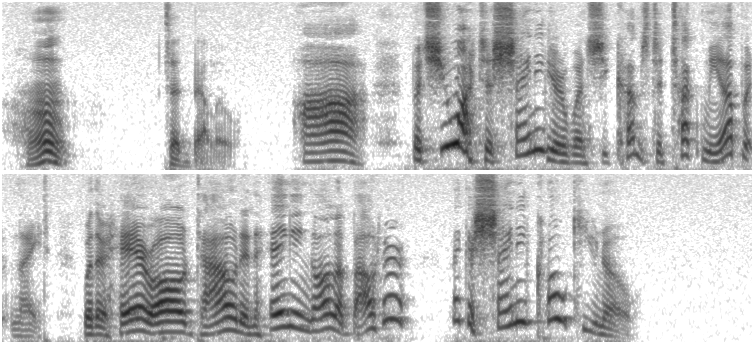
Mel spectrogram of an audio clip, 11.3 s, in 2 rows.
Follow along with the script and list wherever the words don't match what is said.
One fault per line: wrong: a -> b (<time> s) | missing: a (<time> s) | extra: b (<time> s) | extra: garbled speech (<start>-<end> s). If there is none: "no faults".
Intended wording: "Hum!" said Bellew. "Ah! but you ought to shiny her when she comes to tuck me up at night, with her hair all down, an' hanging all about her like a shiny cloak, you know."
no faults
